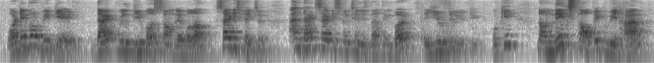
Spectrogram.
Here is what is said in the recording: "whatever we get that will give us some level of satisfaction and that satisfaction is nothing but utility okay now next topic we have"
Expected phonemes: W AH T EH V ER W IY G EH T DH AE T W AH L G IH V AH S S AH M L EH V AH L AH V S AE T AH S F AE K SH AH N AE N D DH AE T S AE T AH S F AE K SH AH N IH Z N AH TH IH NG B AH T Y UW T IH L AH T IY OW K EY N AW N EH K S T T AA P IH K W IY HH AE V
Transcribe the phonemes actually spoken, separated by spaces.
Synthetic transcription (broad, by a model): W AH T EH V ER W IY G EH T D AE T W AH L G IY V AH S S AH M L EH B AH L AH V S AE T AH S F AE K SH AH N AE N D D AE T S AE T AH S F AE K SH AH N IH Z N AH T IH NG B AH T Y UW T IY L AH T IY OW K EY N AW N EH K S T T AA P IH K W IY HH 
